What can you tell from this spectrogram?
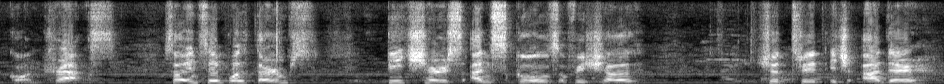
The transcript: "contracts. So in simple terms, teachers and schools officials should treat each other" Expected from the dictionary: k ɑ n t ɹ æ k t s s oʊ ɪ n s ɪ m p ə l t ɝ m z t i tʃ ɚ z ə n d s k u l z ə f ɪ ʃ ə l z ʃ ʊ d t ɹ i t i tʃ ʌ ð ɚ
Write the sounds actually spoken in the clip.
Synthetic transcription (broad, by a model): k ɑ n t ɹ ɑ k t s s oʊ ɪ n s ɪ m p ə l t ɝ m s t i tʃ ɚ s ə n d s k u l s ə f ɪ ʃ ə l ʃ ʊ d t ɹ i t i tʃ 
